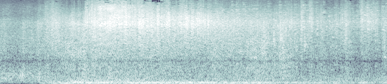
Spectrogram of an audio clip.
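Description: A massive explosion of explosives laid under the rails blows up half of a railway bridge, derailing a German train whose first cars fall into the river; it roars with a deep, rumbling low end, sustaining its loud, dense blast for several seconds before easing slightly; no voices are present.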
